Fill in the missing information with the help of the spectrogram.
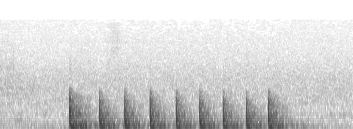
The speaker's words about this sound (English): I'm not knocking on the door anymore. I'm knocking on the bathroom door. I'm inside.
